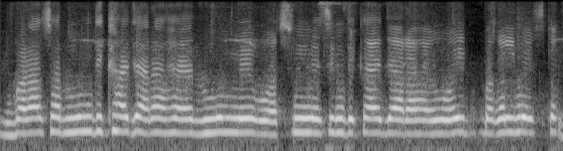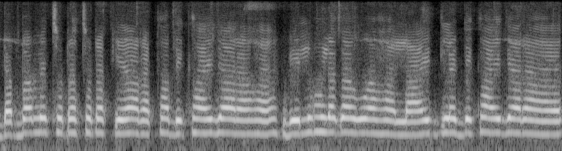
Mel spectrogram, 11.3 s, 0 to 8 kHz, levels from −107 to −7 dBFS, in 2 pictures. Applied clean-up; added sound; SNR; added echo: neural separator model SepFormer DNS4.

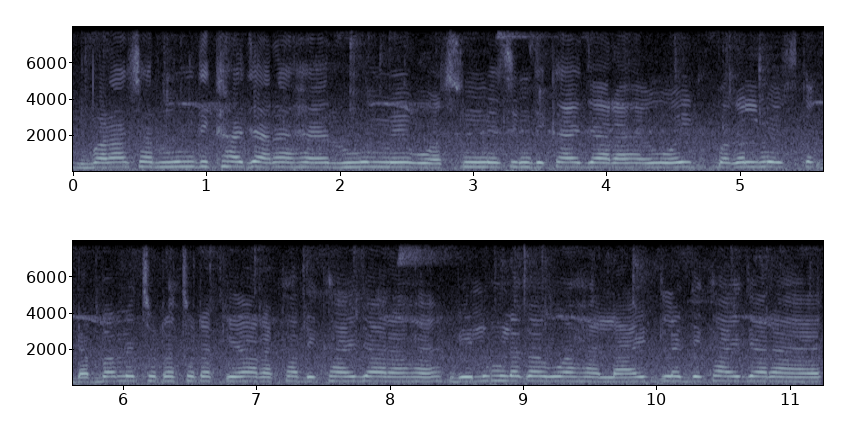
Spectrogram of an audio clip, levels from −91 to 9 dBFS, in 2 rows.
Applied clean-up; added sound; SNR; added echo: none; Drip; 12 dB; none.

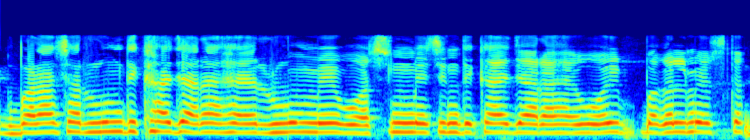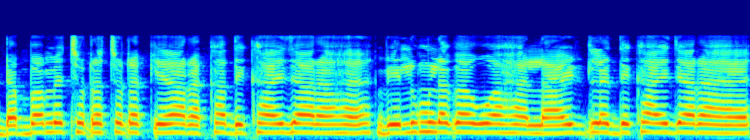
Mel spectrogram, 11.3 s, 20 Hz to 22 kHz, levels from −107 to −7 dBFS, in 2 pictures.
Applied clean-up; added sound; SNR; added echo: none; none; none; none.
